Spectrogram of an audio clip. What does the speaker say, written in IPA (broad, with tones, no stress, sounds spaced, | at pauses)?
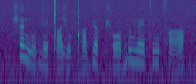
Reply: t͡ʃʰ ɛ˥ ŋ u˨˩˦ ɡ e˨˩˦ ǁ a˨˩˦ ʒ u˨˩˦ ɡ͡ǃ a˩˧˩ pʲ ɜ˥˧ θ t͡ʃʰ o˩˧˩ bʲ u˥ m e˥ tʰ ɪ˥ ŋ t͡sʰ a˨˩˦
